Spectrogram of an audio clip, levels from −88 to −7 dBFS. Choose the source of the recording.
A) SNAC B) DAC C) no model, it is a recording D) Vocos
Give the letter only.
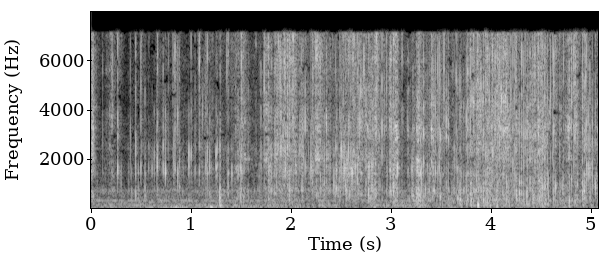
C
